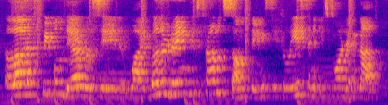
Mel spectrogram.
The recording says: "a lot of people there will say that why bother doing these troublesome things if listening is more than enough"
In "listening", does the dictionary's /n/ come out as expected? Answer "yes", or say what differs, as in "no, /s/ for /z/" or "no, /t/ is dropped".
no, /n/ is dropped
